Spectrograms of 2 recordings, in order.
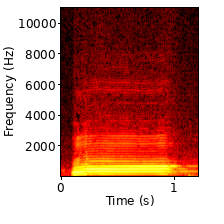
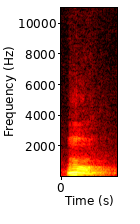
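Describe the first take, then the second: First: The vowel is held long. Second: The vowel is cut very short. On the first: It becomes a different category of vowel. The speaker calls it wrong. "Si pronuncio mu, es otra categoría" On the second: It is the short vowel damma. The speaker calls it right. "Tiene que estar corta"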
